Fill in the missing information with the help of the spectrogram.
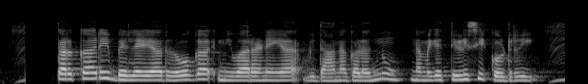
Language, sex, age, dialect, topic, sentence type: Kannada, female, 18-24, Central, agriculture, question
